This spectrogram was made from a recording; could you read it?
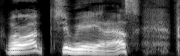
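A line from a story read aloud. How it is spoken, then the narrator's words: Snorted. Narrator (Russian): фыркнул Грейтхаус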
